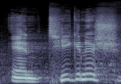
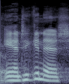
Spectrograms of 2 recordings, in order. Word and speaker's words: Antigonish: from Canada I am uh you are from Antigonish Nova Scotia Antigonish yeah Antigonish yes is did I get the pronunciation close close enough honestly at least at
